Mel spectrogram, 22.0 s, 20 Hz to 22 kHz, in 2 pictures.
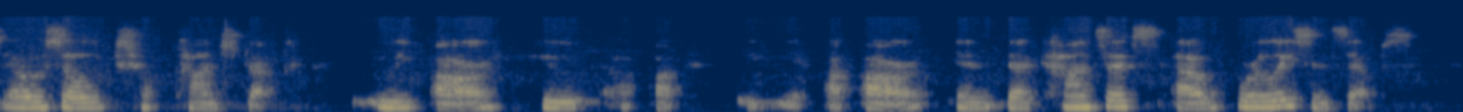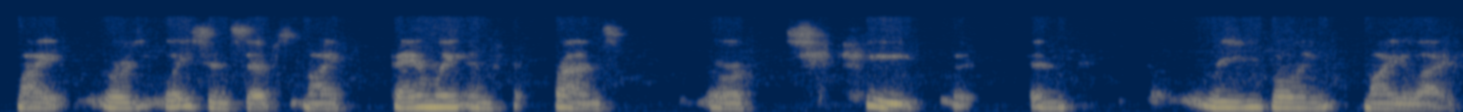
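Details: Woman with severe aphasia after a severe stroke in 2010; no speech for three years, with ongoing speech challenges, recorded in 2021, about 11 years post-stroke; aphasia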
